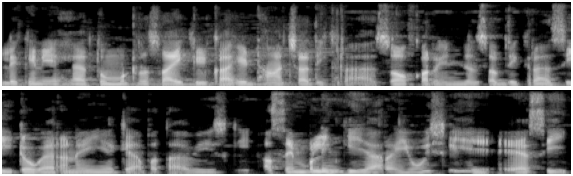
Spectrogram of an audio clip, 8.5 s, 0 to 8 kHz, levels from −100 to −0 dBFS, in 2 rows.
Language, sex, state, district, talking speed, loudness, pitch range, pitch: Hindi, male, Uttar Pradesh, Gorakhpur, 230 wpm, -23 LUFS, 100-115 Hz, 105 Hz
